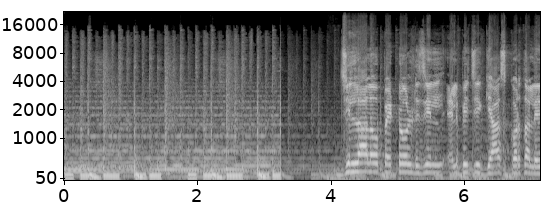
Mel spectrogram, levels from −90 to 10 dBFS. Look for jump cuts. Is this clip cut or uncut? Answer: cut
